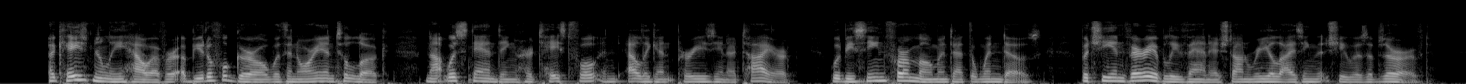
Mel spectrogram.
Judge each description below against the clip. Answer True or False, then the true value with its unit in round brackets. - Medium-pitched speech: False (125 Hz)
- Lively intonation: False (3.5 semitones)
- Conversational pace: True (145 wpm)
